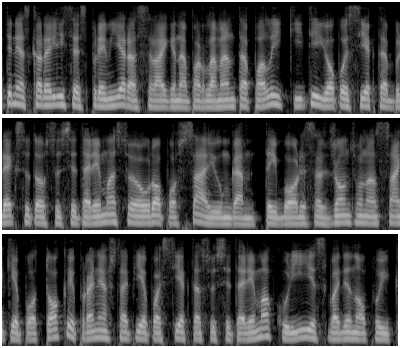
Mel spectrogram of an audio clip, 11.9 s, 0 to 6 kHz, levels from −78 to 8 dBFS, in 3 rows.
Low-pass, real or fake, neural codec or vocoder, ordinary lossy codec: 5.4 kHz; fake; codec, 16 kHz, 4.8 kbps, FACodec; AAC, 48 kbps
